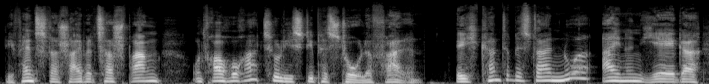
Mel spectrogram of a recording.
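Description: A man narrates an audio drama story to a listener. His pitch swings widely as he tells it, keeping the telling lively. The voice sits at a middling pitch for a man. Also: unhurried.

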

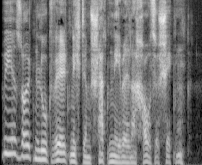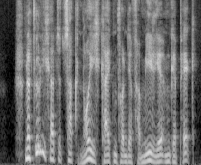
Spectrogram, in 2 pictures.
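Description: A man narrating a story with a lively storytelling manner. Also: mid-range voice, measured pace.

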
